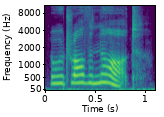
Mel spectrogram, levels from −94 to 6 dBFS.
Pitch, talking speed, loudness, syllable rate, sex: 280 Hz, 215 wpm, -17 LUFS, 5.6 syllables/s, female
